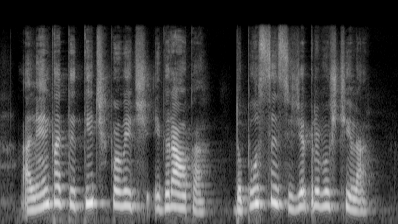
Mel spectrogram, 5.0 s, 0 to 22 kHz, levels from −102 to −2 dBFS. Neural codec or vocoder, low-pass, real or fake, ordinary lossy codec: codec, 32 kHz, 1.9 kbps, SNAC; 14.4 kHz; fake; none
